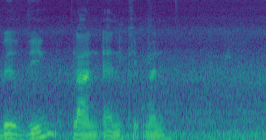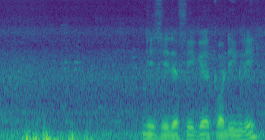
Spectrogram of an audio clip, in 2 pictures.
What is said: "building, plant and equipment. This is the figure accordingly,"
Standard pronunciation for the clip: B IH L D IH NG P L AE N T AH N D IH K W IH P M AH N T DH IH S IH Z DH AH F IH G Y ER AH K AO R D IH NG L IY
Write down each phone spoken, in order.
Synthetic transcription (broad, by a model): B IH L D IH NG P L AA N AH N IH K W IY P M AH N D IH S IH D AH F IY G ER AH K AO D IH NG L IY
